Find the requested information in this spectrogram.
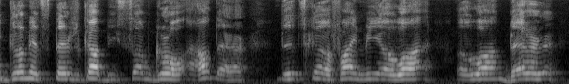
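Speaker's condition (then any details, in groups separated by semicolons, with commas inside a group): Cerebral palsy; from birth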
